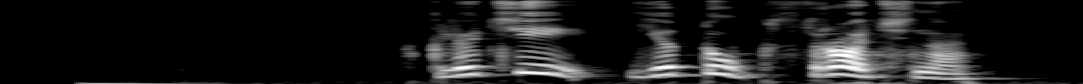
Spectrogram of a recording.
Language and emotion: Russian, angry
